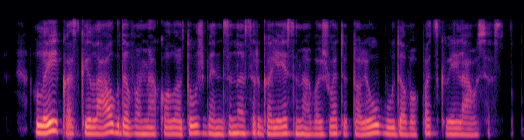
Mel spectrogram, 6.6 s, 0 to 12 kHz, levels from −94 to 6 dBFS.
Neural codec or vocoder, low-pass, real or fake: codec, 16 kHz, 2 kbps, FunCodec, trained on LibriTTS, 25 frames a second; 7.2 kHz; fake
